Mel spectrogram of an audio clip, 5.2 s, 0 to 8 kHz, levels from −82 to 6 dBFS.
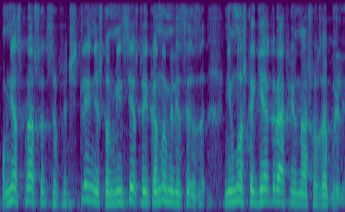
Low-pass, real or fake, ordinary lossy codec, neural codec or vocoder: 7.2 kHz; fake; none; vocoder, 22.05 kHz, 80 mel bands, HiFi-GAN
